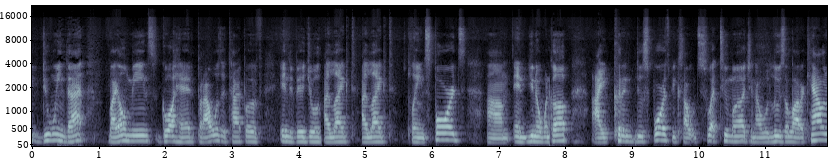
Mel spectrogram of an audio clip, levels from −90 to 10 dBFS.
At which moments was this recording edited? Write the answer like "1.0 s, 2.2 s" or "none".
4.3 s, 4.9 s, 7.8 s, 9.0 s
